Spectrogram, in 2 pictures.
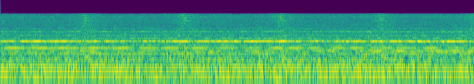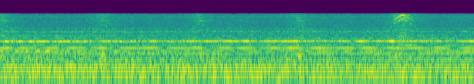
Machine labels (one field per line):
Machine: slide rail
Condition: normal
